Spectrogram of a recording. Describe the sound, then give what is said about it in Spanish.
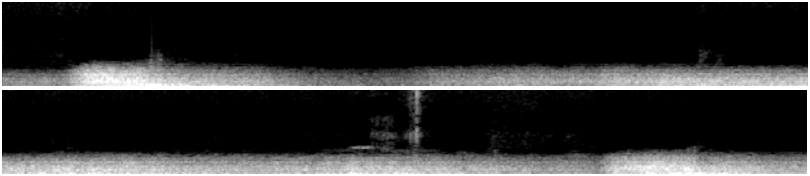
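A deep, continuous rumbling roar from an erupting volcano at night as lava gushes out, loud and steady, with two heavier surging bursts near the start and end. No voices are heard. “Yo no sé si podéis escuchar el rugido, además, que es increíble.”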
